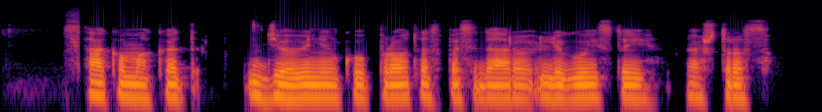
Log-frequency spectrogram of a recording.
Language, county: Lithuanian, Šiauliai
